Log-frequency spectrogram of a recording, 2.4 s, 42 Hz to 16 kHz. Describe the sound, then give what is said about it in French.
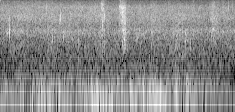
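Steady outdoor wind buffets the microphone during a long walk in wind and rain, a loud, deep rumble that surges and eases over a couple of seconds, with no voices present. “Alors, ça fait plus de 6 heures que je marche, dans le vent, dans la pluie, un peu avec le soleil.”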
